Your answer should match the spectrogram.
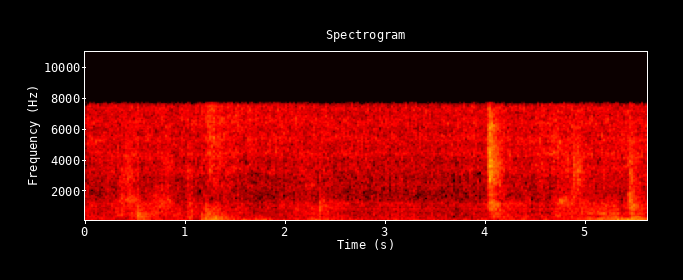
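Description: A door being opened somewhere in the room, fairly quiet, with a muffled clunk followed by a brief scrape a few seconds later over steady background noise.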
